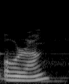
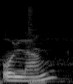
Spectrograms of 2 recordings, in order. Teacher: penggantian konsonan r kepada konsonan lateral l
